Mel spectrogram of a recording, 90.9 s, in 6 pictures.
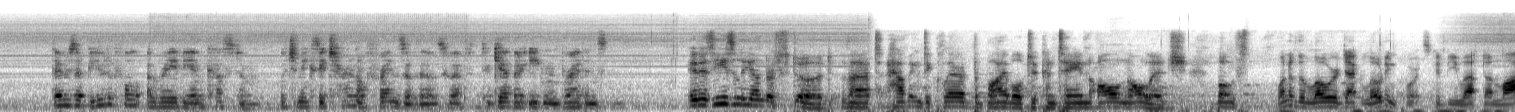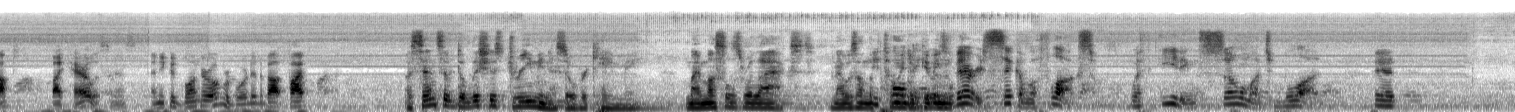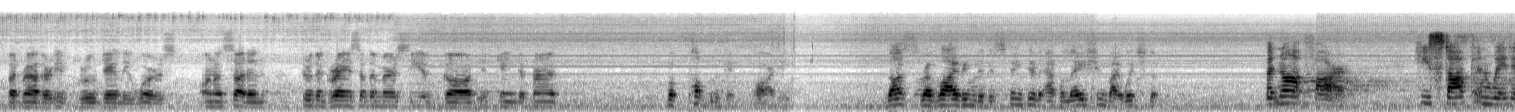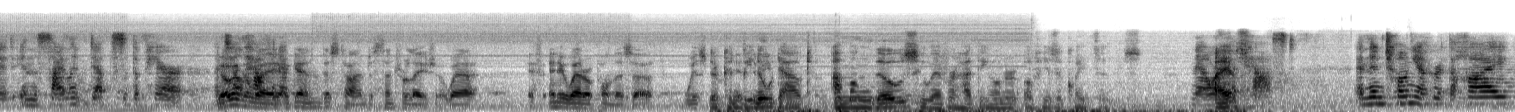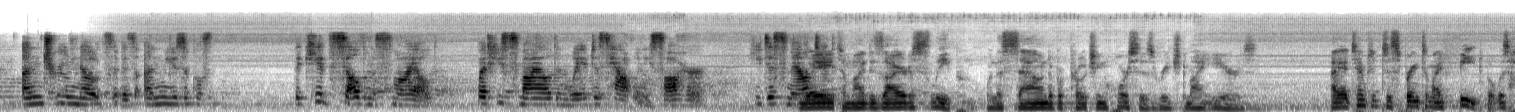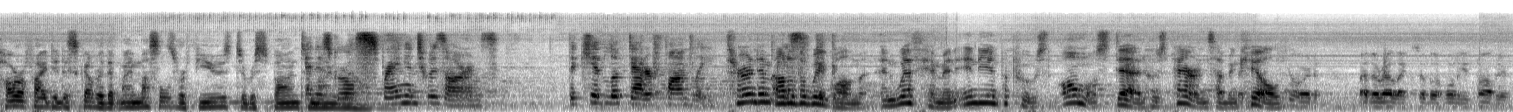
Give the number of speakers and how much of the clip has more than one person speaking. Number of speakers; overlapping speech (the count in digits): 10, about 7%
